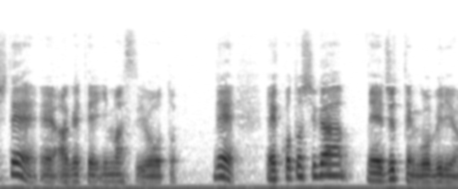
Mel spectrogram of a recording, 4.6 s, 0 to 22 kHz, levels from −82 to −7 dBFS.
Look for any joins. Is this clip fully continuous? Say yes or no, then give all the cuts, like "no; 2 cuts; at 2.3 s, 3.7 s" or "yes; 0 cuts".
yes; 0 cuts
